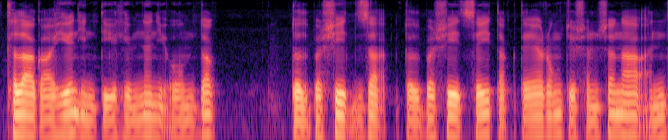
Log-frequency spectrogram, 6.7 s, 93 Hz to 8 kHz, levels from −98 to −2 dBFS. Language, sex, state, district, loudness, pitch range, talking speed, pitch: Mizo, male, Mizoram, Aizawl, -20 LUFS, 90-105 Hz, 160 wpm, 95 Hz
